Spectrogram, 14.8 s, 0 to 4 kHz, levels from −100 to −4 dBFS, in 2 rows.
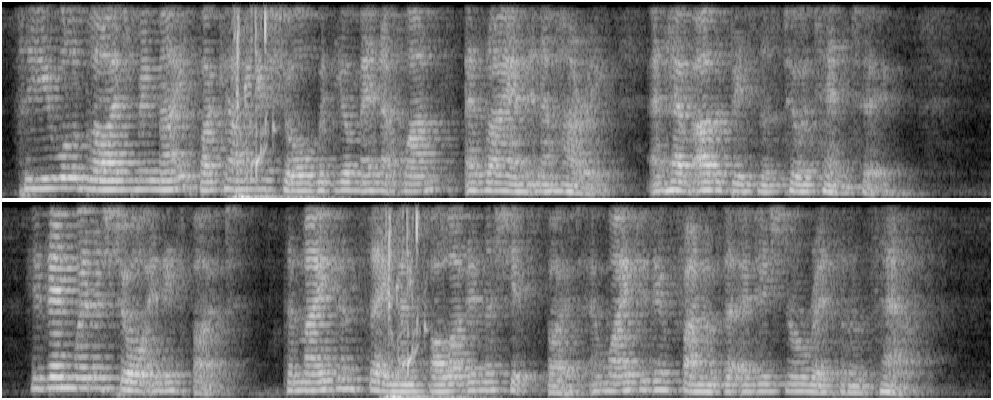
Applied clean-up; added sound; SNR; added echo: none; Splash, splatter; 2 dB; reverberation time 0.5 s.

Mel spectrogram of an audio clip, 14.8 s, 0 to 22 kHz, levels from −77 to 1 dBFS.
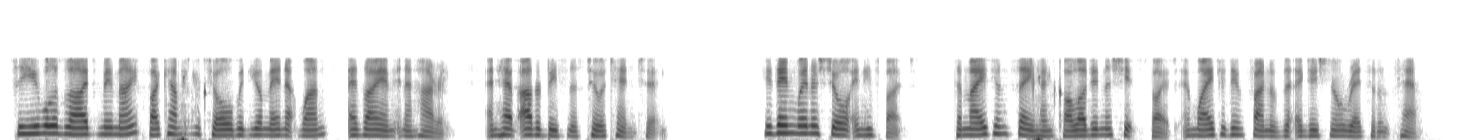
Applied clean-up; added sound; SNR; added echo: neural separator model SepFormer WHAMR!.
